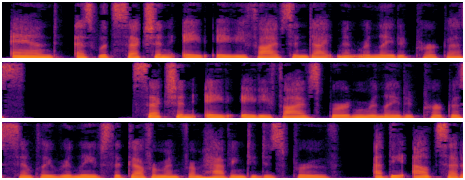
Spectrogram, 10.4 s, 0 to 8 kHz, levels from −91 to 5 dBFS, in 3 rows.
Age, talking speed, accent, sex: 50-69, 125 wpm, American, female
